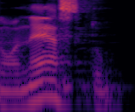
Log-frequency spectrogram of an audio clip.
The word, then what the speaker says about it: honest: Uma palavra honesta ou um homem honesto.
